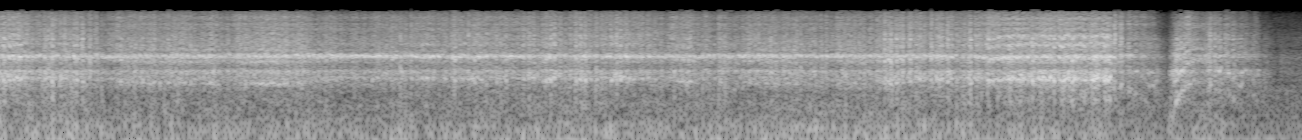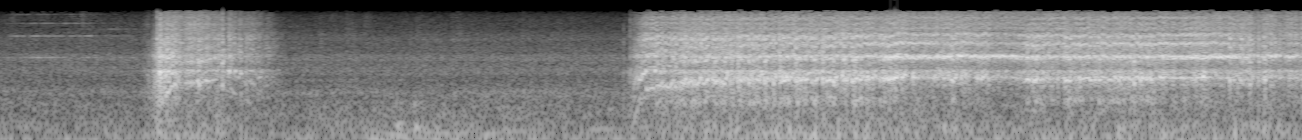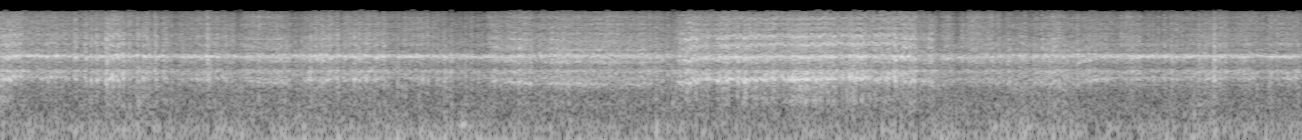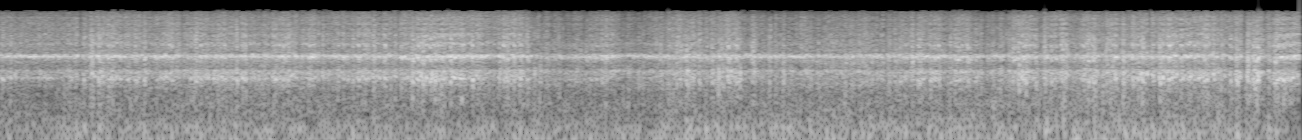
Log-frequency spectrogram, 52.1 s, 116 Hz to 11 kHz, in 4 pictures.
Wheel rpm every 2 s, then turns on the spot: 230, 220, 230, 220, 210, 170, 30, 50, 0, 30, 180, 220, 220, 230, 220, 220, 210, 210, 220, 230, 240, 230, 230, 220, 220, 230.
none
